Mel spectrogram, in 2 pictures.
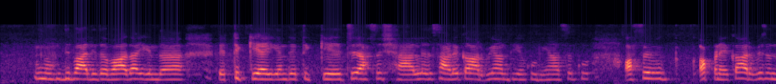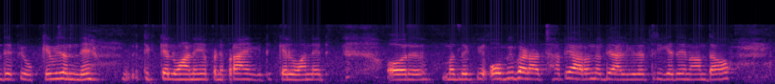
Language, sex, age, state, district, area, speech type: Dogri, female, 18-30, Jammu and Kashmir, Reasi, rural, spontaneous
